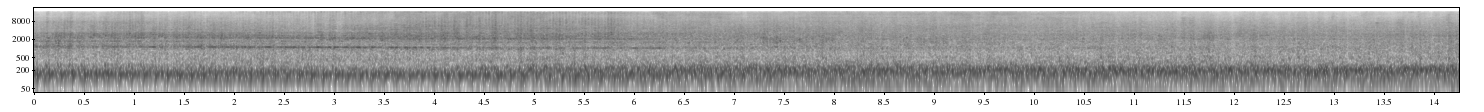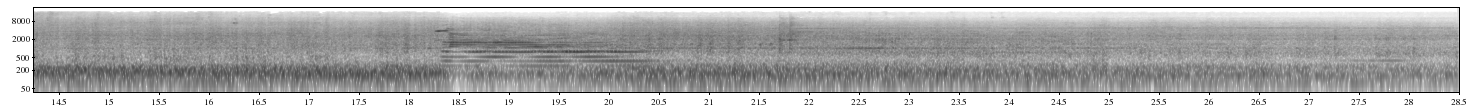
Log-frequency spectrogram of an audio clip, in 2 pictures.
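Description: GE CM20EMP (CC206) diesel-electric locomotive passing at speed with a steady engine drone, followed by the rolling clatter of its flat cars. About two-thirds of the way through, the receding locomotive gives one horn blast of about two seconds. After that the train sound fades away.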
